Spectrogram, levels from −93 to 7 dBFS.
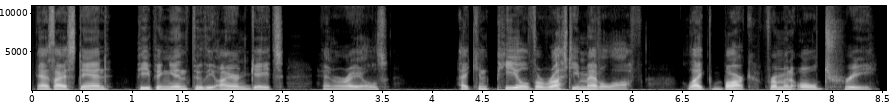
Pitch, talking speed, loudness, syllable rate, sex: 140 Hz, 170 wpm, -19 LUFS, 4.4 syllables/s, male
